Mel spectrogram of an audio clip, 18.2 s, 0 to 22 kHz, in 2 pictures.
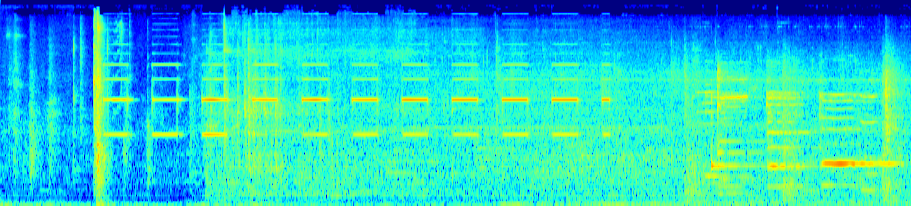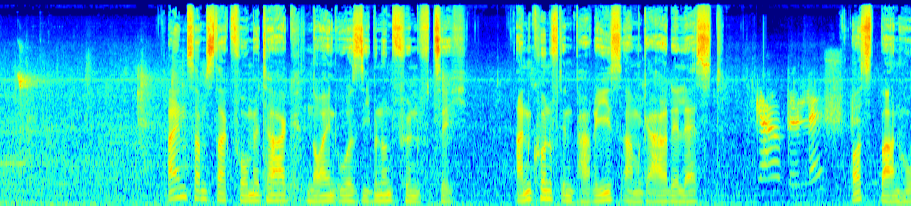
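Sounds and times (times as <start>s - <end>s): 
train doors hissing and clunking open: 0.0s - 16.3s
electronic train door beeps: 1.0s - 6.2s, 6.9s - 9.6s
train braking and rumbling to a stop: 1.2s - 14.8s
speech: 10.8s - 16.4s, 17.0s - 18.2s.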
